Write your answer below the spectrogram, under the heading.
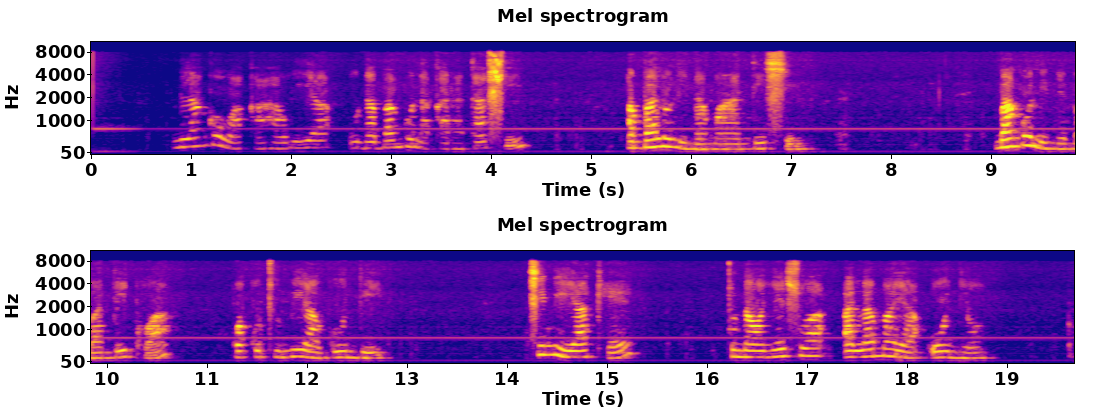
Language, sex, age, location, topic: Swahili, female, 36-49, Kisii, education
